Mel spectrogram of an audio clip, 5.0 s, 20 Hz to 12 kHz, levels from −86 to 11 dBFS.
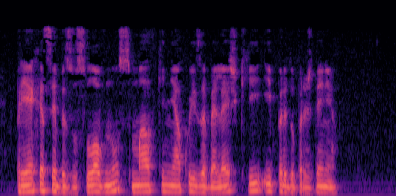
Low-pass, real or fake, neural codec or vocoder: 7.2 kHz; real; none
